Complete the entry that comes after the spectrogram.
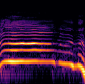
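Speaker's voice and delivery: very high, loud panicked scream; mock scream. Palestinians fleeing charging camels, mock screaming. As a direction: scream in comic terror. Men flee running camels.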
